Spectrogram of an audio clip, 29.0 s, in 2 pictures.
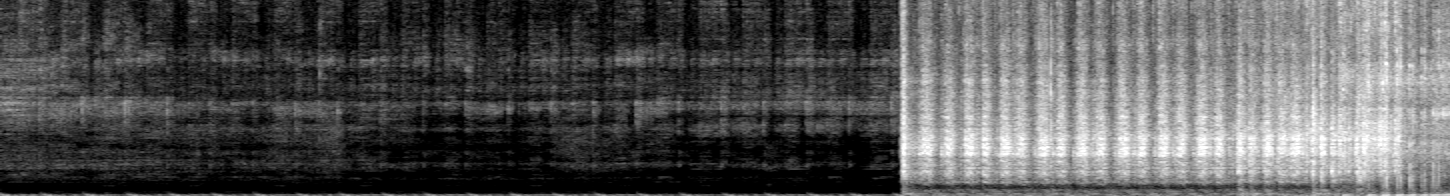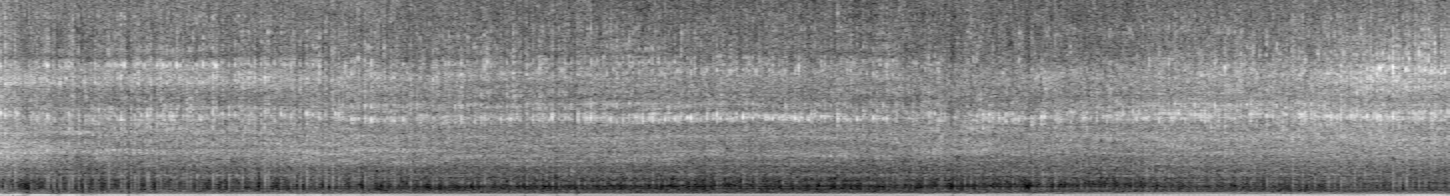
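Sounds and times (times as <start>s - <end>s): car engine running: 9.0s - 29.0s.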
